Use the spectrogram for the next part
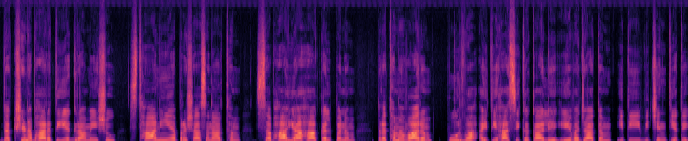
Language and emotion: Sanskrit, neutral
